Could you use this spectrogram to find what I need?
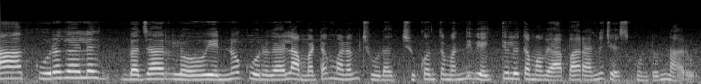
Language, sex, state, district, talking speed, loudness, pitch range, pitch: Telugu, female, Andhra Pradesh, Krishna, 130 wpm, -15 LUFS, 215-255 Hz, 235 Hz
